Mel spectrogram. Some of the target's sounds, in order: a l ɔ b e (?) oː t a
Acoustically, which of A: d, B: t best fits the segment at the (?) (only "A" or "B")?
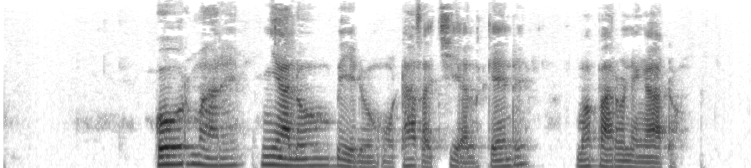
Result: A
